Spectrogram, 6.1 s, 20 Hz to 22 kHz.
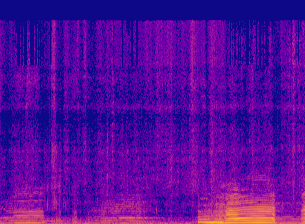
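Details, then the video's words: Cows let outside for the first time, part of a herd of about 80, one black: a drawn-out harmonic moo opens, softer overlapping moos follow from other cattle, then a loud, rich moo about one and a half seconds long near the end. "These cows are allowed to go outside for the first time! They love that!!"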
